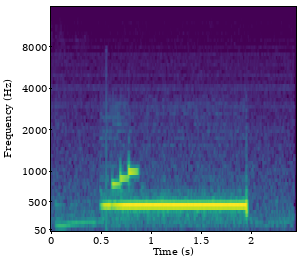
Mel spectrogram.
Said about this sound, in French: Vous aimez entendre des sonneries Des répondeurs Elle doit être en train de courir.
